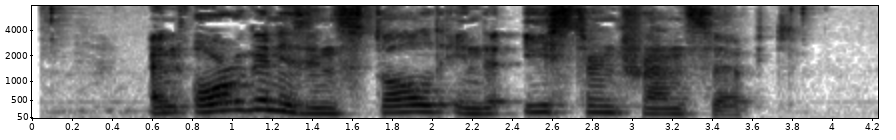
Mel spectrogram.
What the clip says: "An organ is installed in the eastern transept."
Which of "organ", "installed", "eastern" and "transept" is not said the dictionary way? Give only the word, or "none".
none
